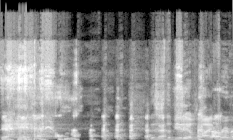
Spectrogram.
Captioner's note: both laughing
